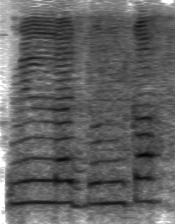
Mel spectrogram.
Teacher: And in this case, after the noon sakin, there was a lam mushaddid. Therefore, this noon became silent, and that meant you had to join the letter before the noon sakin with the lam mushaddid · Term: idgham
